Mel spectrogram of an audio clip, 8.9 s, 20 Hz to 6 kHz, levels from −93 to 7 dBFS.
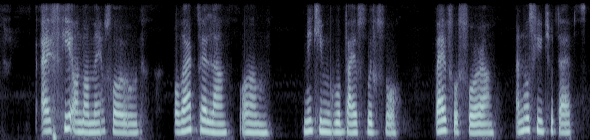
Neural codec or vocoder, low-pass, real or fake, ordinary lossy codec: codec, 16 kHz in and 24 kHz out, 0.6 kbps, FocalCodec, streaming, 2048 codes; 5.4 kHz; fake; none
